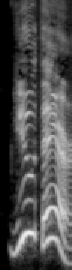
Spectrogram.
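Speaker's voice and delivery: high-pitched, commanding hail; single someone out with a call. A narrator's reading. King calling to the tall bearded man, commanding.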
